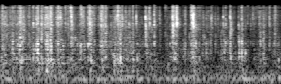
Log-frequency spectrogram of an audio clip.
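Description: Plastic snack bag of puffcorn being pulled open, crinkling and crackling as the seal gives, with a few louder snaps near the end.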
